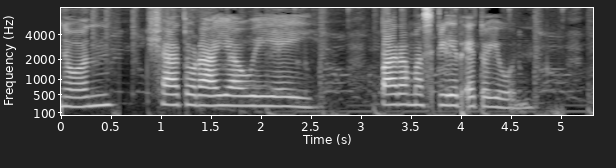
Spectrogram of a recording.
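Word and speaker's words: Sátoraljaújhely: Shaturaya we. Para mas clear ito yun. o ba ang layo sa satural jao jelly kasi nga yung pronunciation ng J sa Hungary is Y.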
